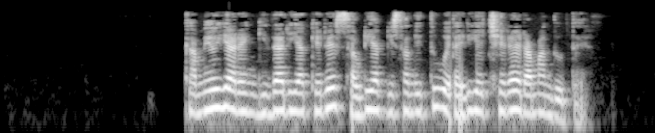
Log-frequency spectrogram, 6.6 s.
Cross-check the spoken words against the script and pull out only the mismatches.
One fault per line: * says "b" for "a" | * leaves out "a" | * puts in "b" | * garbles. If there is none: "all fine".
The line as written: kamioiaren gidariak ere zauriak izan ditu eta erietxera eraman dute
all fine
